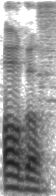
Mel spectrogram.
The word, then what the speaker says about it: auger: Next is augur and augur. Same in pronunciation, but different in spelling usage.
